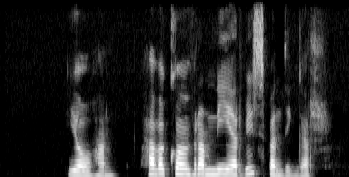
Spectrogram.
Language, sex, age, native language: Icelandic, female, 30-39, Icelandic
